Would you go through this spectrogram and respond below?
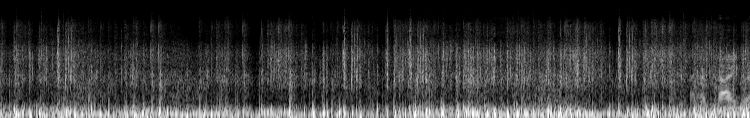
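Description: Dense, continuous crackling volleys of gunfire roll from a Civil War firing range in the strategy game Grand Tactician, loud and overlapping, with rapid irregular reports and heavy booming blasts throughout.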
